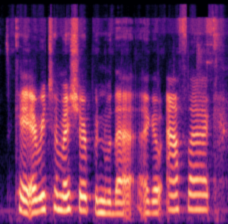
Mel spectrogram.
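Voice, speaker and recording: A woman's voice: mid-range voice, very fast. A woman, chatting casually with viewers on a livestream and answering their comments. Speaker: livestream host coloring with viewers. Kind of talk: casual chat while coloring.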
